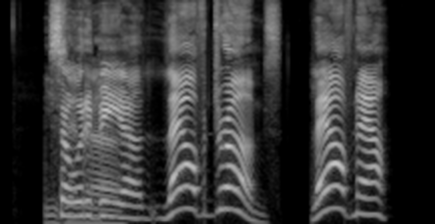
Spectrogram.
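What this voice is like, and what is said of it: Put-on Southern accent. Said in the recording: “why do you give him a southern accent?”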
